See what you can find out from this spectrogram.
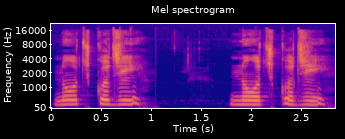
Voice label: "nockuce", Muscogee; A Dictionary of Creek/Muskogee; SIL International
